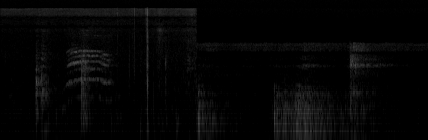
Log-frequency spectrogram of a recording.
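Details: Rex, a two-legged domestic cat, indoors around a couch, gives one short wavering meow near the first second, then soft thumps and handling noises follow in a small room.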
